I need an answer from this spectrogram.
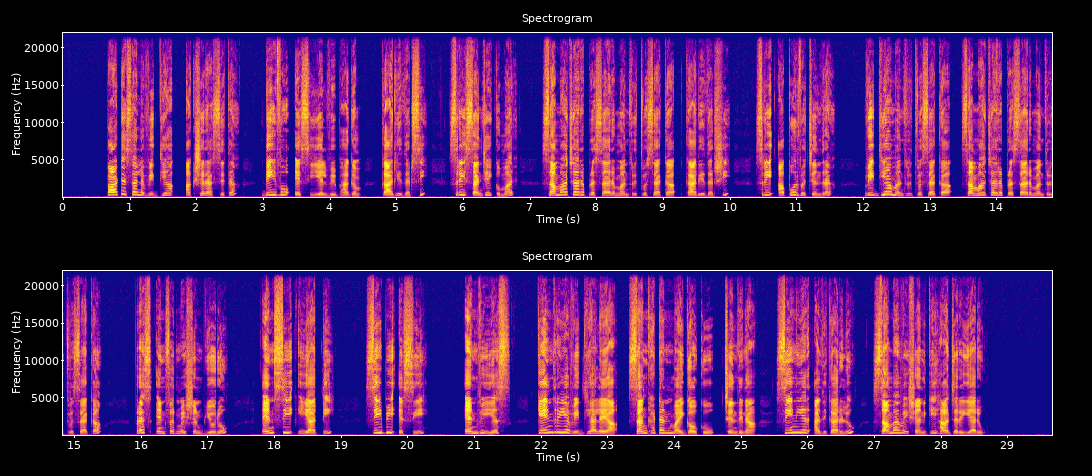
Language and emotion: Telugu, neutral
